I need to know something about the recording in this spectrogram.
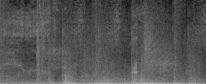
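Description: A magical blast bursts with a sharp crackle.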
